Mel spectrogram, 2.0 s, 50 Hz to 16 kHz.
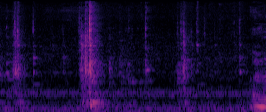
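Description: A few light clicks, the loudest about two-thirds of a second in, from handling the aluminium rip fence of a Record Power BS250 bandsaw on its rail.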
